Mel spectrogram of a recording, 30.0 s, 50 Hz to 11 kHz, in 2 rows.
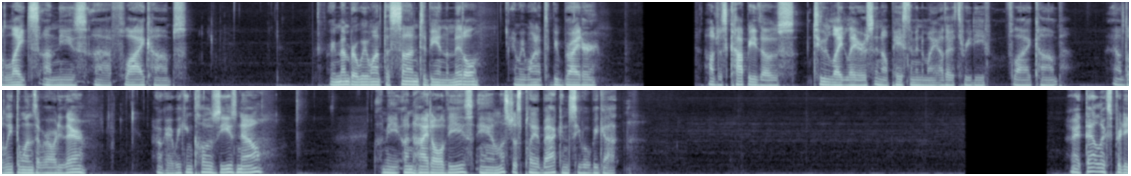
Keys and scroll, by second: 4.1-8.3 typing, 10.0 super+c, 10.9 super+c, 13.5 super+v, 14.3 super+v, 15.4 BackSpace, 16.7 BackSpace, 17.4 super+w, 22.3 0, 24.1 0, 29.3 space.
